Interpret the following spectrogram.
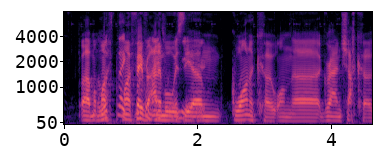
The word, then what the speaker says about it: guanaco: My favorite animal is the guanaco on the Grand Chaco. That's an interesting animal to pronounce. Yeah. Sounds like guacamole.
